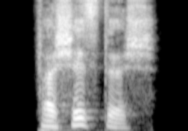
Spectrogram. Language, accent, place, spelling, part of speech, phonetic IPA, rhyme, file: German, Germany, Berlin, faschistisch, adjective, [faˈʃɪstɪʃ], -ɪstɪʃ, De-faschistisch.ogg
- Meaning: fascist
